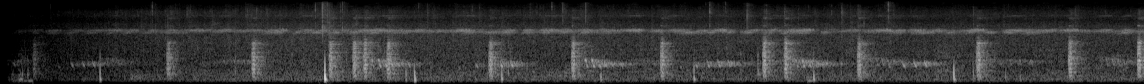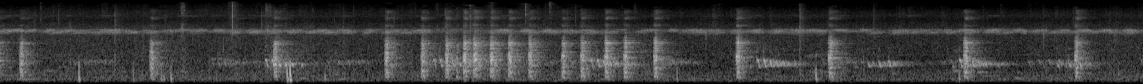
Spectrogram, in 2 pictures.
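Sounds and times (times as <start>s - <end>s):
Pallas's squirrel calls: 0.3s - 22.6s.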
